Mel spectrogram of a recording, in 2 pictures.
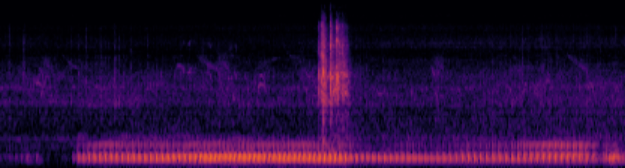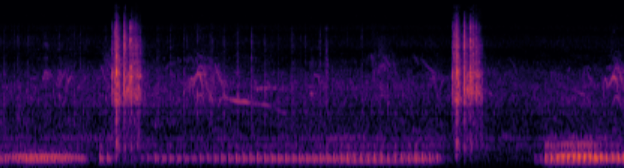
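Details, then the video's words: Several hippos give sustained low, throbbing pulsed grunts that run almost without pause. Three sharp clicks cut across the grunting, and faint chirps sound in the background. "Hippos making noise"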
